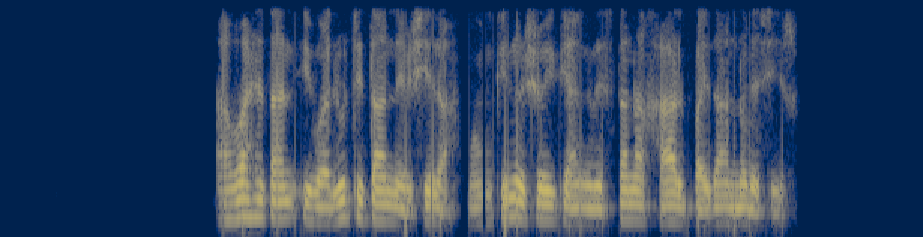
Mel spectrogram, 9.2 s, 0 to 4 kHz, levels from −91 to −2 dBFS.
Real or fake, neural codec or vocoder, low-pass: real; none; 3.6 kHz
